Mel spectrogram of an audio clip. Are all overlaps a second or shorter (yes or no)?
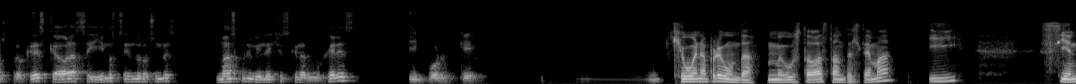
yes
